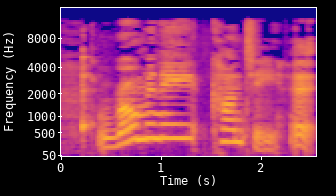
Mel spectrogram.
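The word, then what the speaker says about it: Romanée-Conti: Romane Conti. Is my pronunciation correct?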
